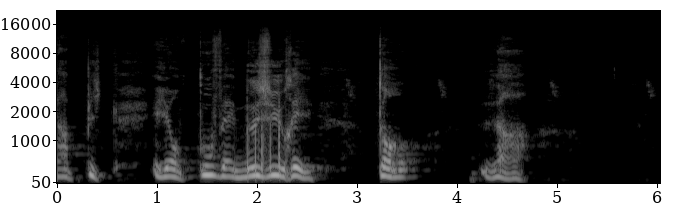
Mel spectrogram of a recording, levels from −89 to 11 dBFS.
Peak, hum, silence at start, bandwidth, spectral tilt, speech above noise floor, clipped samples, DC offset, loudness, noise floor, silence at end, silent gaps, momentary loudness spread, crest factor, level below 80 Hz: -18 dBFS; none; 0 s; 13.5 kHz; -6.5 dB/octave; 49 dB; under 0.1%; under 0.1%; -35 LUFS; -82 dBFS; 1.35 s; none; 19 LU; 20 dB; -86 dBFS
